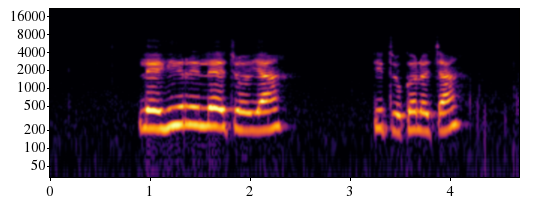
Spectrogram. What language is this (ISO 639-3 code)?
nso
